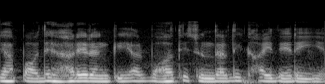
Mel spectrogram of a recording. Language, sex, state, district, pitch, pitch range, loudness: Hindi, male, Uttarakhand, Tehri Garhwal, 145 Hz, 140-150 Hz, -16 LUFS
